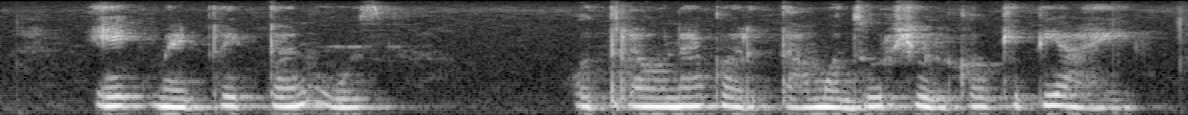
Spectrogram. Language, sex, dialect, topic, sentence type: Marathi, female, Standard Marathi, agriculture, question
